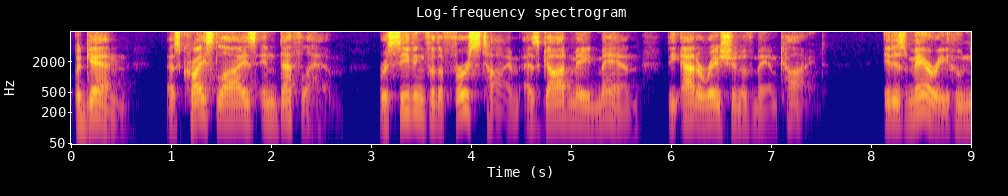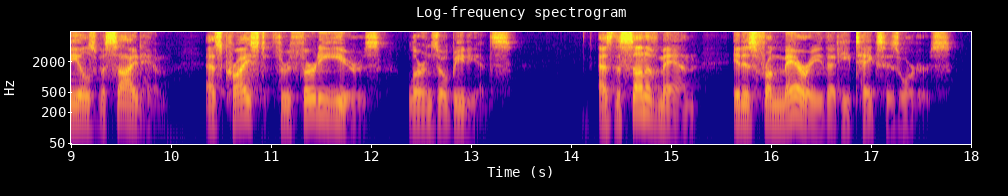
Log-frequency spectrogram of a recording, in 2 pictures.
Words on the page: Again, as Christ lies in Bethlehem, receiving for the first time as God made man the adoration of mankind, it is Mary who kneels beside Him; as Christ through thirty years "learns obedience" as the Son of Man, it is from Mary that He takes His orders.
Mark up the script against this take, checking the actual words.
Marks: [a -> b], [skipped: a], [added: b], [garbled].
Again, as Christ lies in Bethlehem, receiving for the first time as God made man the adoration of mankind, it is Mary who kneels beside Him; as Christ through thirty years "learns obedience" as the Son of Man, it is from Mary that He takes His orders.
